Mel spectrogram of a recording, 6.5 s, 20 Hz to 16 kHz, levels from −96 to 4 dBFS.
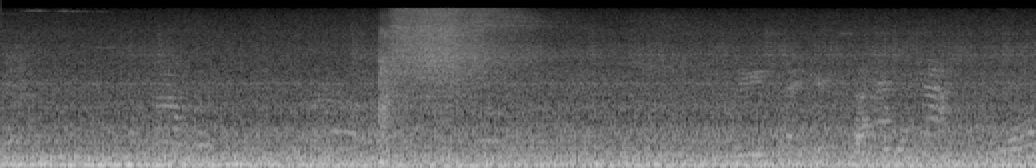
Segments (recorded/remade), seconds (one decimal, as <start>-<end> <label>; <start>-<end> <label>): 0.0-6.5 recorded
